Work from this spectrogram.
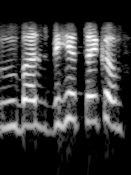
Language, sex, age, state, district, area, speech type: Kashmiri, female, 30-45, Jammu and Kashmir, Shopian, rural, conversation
